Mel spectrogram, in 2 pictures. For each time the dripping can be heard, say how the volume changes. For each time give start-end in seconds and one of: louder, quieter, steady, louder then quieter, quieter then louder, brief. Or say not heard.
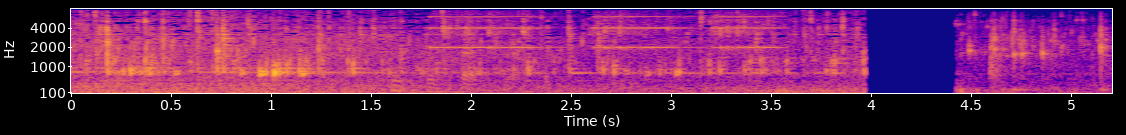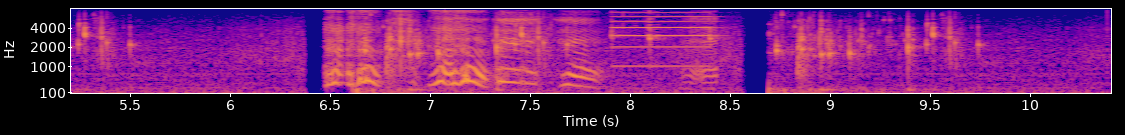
0.0-10.3 quieter.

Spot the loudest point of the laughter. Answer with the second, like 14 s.
7 s.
